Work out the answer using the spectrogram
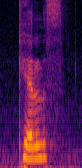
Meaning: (noun) plural of kill; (verb) third-person singular simple present indicative of kill
- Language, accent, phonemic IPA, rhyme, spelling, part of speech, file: English, US, /kɪlz/, -ɪlz, kills, noun / verb, En-us-kills.ogg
